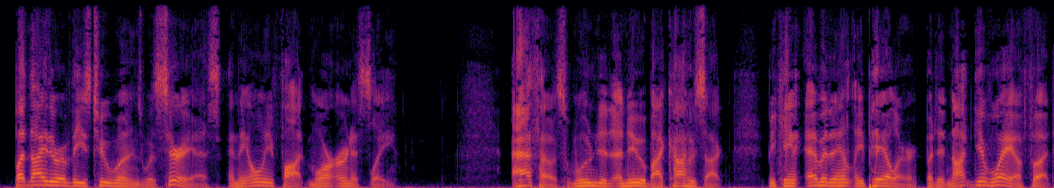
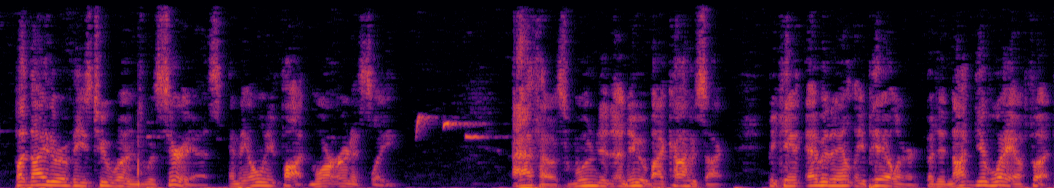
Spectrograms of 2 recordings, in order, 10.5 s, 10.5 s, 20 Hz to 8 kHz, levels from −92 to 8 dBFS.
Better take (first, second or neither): first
